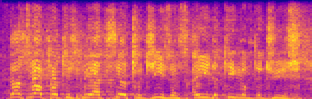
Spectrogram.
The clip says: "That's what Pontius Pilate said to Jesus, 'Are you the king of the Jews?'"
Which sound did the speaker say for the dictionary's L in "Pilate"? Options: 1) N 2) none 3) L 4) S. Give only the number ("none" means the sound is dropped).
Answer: 2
